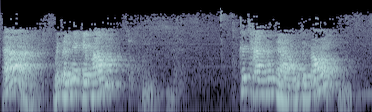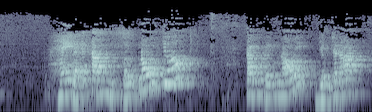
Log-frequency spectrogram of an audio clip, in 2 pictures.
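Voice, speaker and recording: A man's voice: high-pitched, very animated, slow pace, pauses often, heavy reverb, far from the mic, rough recording. A man, a monk, gives a dharma talk and keeps asking his listeners questions, teasing them and laughing often. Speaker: monk teaching.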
